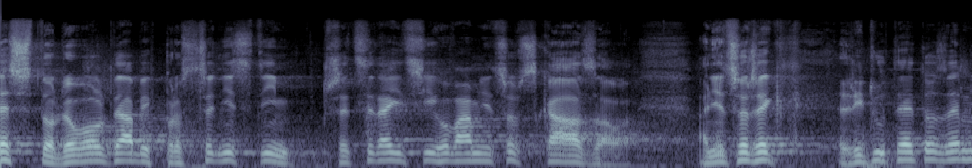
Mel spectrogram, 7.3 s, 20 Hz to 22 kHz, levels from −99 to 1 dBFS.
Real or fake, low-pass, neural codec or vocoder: fake; 14.4 kHz; vocoder, 44.1 kHz, 128 mel bands every 256 samples, BigVGAN v2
